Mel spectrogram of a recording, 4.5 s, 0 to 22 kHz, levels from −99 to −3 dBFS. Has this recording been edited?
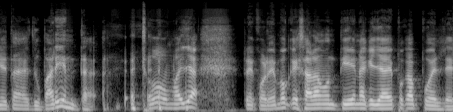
no; 0 cuts

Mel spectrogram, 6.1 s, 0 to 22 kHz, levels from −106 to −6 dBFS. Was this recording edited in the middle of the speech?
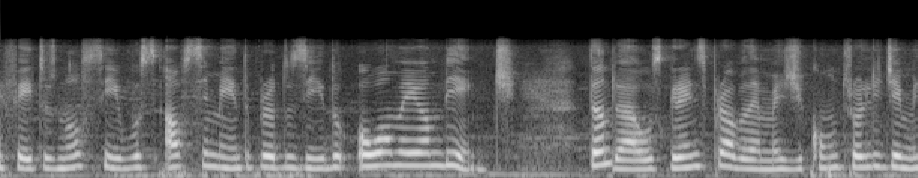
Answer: yes; 1 cut; at 4.1 s

